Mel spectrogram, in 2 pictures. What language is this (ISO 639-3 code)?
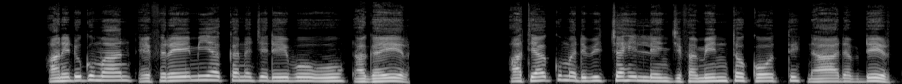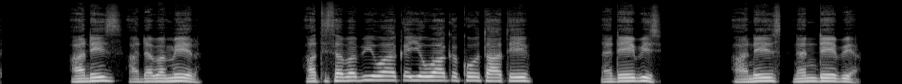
orm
